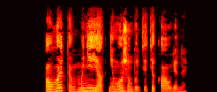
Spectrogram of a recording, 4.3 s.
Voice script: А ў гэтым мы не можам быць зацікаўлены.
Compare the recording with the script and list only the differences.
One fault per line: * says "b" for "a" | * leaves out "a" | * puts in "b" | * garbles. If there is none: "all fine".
* puts in "ніяк"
